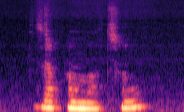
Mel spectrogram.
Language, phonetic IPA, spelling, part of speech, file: Polish, [ˌza‿pɔ̃ˈmɔt͡sɔ̃w̃], za pomocą, prepositional phrase, LL-Q809 (pol)-za pomocą.wav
